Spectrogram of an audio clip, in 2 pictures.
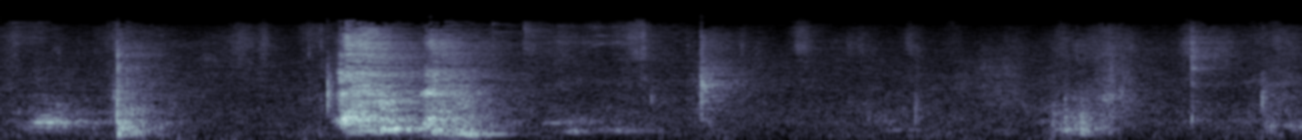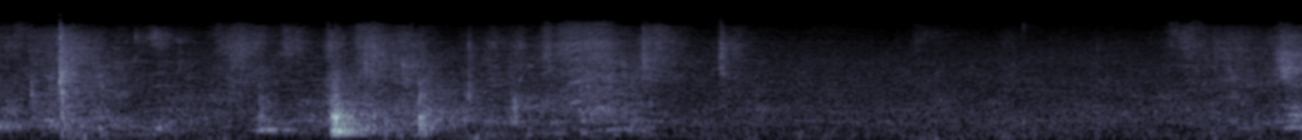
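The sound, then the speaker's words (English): A harsh bout of coughing from a speaker with a throat problem: one loud burst near the start, then a scattered series of smaller coughs and throat-clearing noises, trailing off into quiet. “And I'm going to have a cough because this problem my throat.”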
